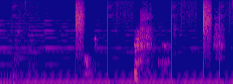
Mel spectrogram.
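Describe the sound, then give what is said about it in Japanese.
A voice imitates the clicking servo motors of a robot dog being powered on, the sound known from Boston Dynamics videos. It makes a rapid series of sharp, breathy 'cha' bursts, repeated several times over a steady low hum. “だから電源入れると、耳ターニーの音で、チャッチャッチャッチャッチャッチャッチャッチャ”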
